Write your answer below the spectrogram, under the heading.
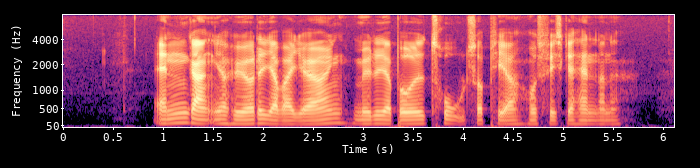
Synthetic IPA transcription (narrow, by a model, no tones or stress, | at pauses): ʔænn̩ɡ̥ɑ̈ŋ̰jɑ̈ɪɦøɐɾəjɑ̈ɪʋɑ̈ijœɐeŋmøɾ̥əjɑ̈ɪb̥ɔ̽ːð̞ˠət͡sʰʁṵːlsɒ̽pʰeɐ̰ɦɔ̽sfe̝sɡ̥əɦænlɐnə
